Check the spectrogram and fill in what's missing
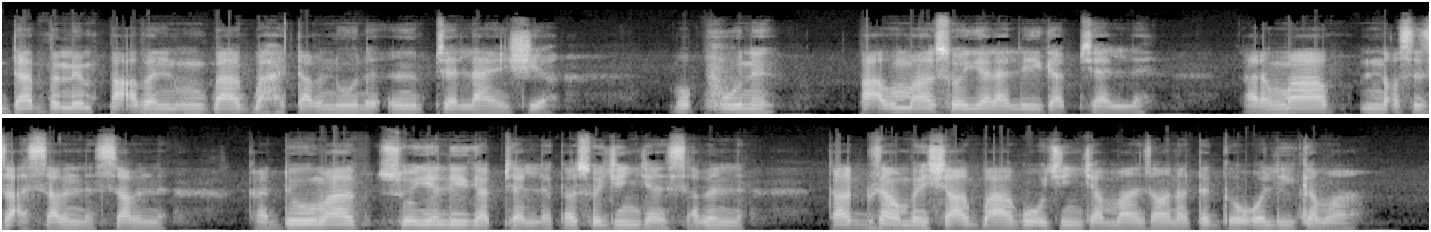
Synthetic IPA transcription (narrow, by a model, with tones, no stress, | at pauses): da˦bɨ˦mi˦mpa̰˨ʔa̰˨bɨ˦ŋ͡m̩˦ɡ͡ba˦ɡ͡ba˨hɪ˦ta˨bnuː˦nɨ˨˦pi˦ɛ˦laː˦˨n̩˨ʒi˦a˨ | mo˦pʰuː˦nɨ˦ | pa˨ʔa̰˦bɨ˦maː˦so˦jɛ˦la˨liː˦ɡa˨pi˦ɛ˦lːɨ˦ | ka˨dɨ˨ŋ͡maː˦ | nɨ̰˨ʔɨ˨sɨ˦za̰˦ʔsa˦bɨ˦nlɨ˨sa˦bɨ˦nlɨ˨ | ka˨do˦maː˦so˦jɛ˦liː˦ɡa˨pi˨ɛ˨lːɨ˦ka˦so˦d͡ʒɪ˦nd͡ʒa˨nsa̰˨bɨ˦nlɨ˨ | ka˨za˦ŋbɨ˦n˦ʃa˦ʔɡ͡baː˨˦ɡo˦˨d͡ʒɪ˦nd͡ʒa˨mːaː˦za˨ŋna˦tɨ˦ɡɨ˨˦ʔo̰˦liː˦ɡa˨maː˦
